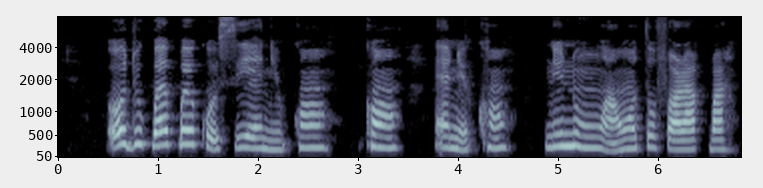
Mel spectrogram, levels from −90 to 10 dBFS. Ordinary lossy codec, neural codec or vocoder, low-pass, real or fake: none; none; none; real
